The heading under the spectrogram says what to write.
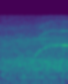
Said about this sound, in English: Joyous greeting from the crowd.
